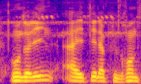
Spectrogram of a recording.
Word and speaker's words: Gondolin: Gondolin qui est, ou Gondoline, alors de nouveau la manière de prononcer, je pense que c'est Gondoline parce que là c'est de l'elfique. Gondoline a été la plus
